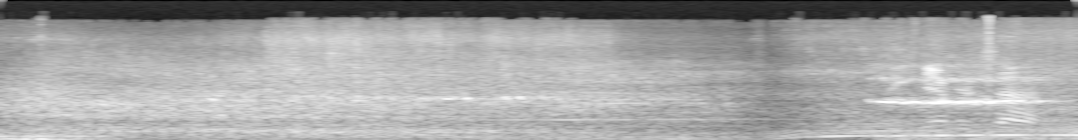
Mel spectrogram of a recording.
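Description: A Pontiac GTO muscle car brakes hard, and its tires skid and squeal for several seconds over a roaring engine. It is loud and close, with no talk over it.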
